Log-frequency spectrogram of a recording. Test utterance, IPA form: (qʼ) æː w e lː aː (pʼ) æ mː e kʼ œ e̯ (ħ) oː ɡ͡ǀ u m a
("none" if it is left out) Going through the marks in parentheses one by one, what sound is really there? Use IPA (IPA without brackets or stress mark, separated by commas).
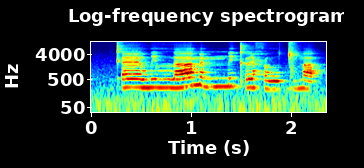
kʼ, m, ħ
